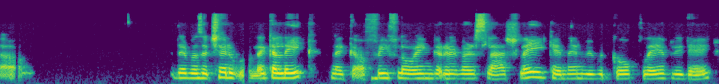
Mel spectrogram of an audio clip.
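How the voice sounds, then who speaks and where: A dark, mellow woman's voice at medium pitch, moderate in pace, with fairly even intonation. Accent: Telugu. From India, Hyderabad. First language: Telugu. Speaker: tech leader. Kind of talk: interview, life story.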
